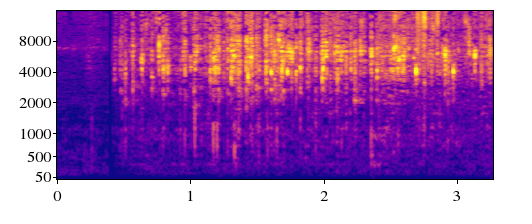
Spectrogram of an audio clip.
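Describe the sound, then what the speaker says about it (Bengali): Cooking oil poured into a wok for egg khichuri: after a short quiet start, a steady soft splashing hiss with small drips runs on, fairly faint and close, with no voices. "কড়াইতে দিয়ে দিব তেল।"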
